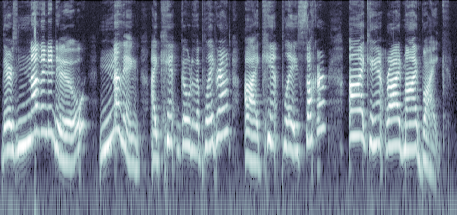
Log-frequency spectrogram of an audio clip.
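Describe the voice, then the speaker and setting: A woman doing a loud, whiny grumpy little boy. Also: very high voice, very animated, slow, pitched above the performer's own voice, heavily acted. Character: grumpy bored young boy stuck indoors.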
